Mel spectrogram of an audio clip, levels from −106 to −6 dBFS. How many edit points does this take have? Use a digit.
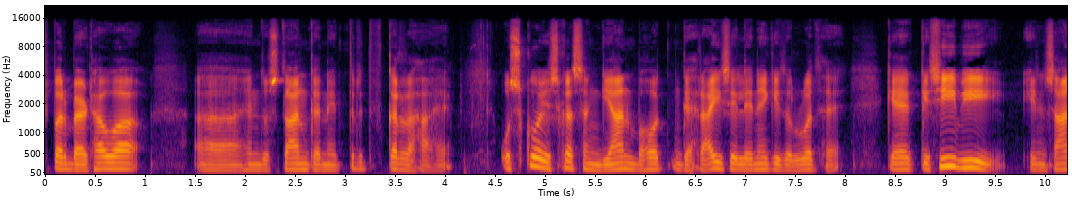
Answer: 0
